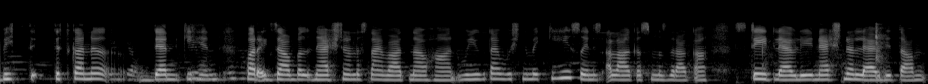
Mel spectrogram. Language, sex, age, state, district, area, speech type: Kashmiri, female, 18-30, Jammu and Kashmir, Baramulla, rural, spontaneous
